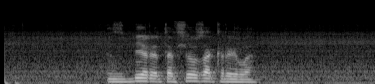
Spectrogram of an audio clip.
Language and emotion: Russian, neutral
